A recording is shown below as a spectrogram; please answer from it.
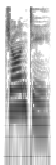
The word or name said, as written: jonty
